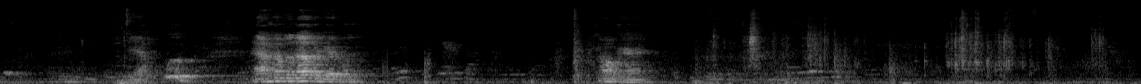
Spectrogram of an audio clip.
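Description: A middle-aged man speaks with animation to a gathering in a hall with some echo.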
